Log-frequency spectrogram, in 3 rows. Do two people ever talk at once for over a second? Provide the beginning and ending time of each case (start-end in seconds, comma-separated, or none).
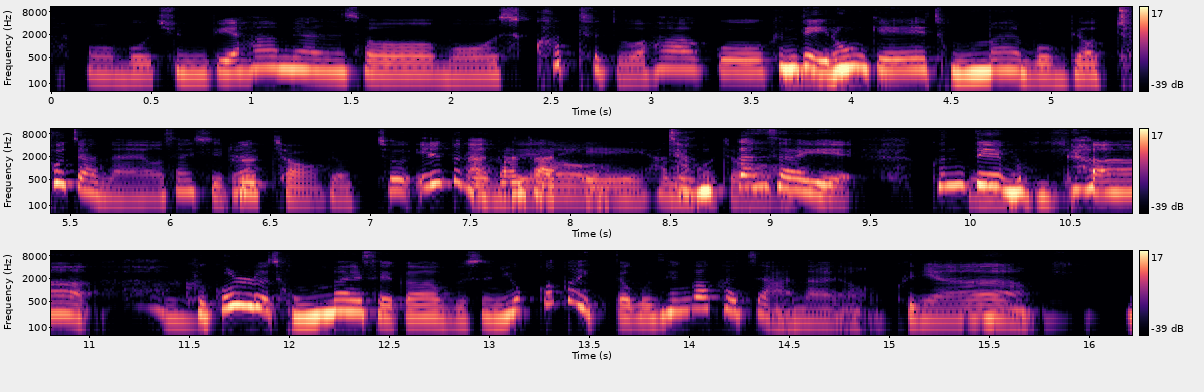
7.4-9.1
